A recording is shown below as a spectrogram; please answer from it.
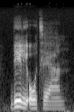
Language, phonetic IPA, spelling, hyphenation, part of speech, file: Hungarian, [ˈdeːlioːt͡sɛaːn], Déli-óceán, Dé‧li-‧óce‧án, proper noun, Hu-Déli-óceán.ogg
- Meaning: Southern Ocean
